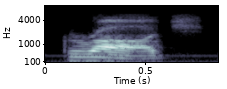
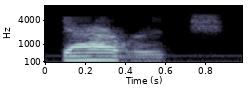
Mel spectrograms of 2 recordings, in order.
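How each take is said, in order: First: It is said in an American accent. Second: It is said in a British accent. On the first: "for garage" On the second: "how they say garage"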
